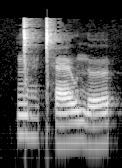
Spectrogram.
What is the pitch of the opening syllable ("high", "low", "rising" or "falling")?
high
